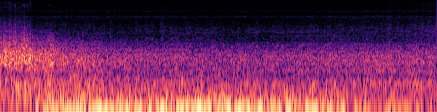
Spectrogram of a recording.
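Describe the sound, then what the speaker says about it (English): A Citadel explosion rolls on as a deep, continuous low rumble, heavy and sustained, with no distinct bangs standing out from the roar. "Citadel explosion that we're dealing with now."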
